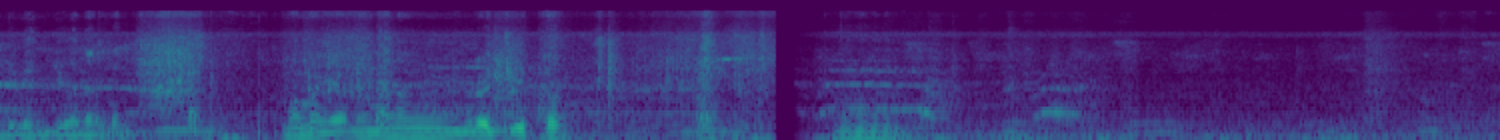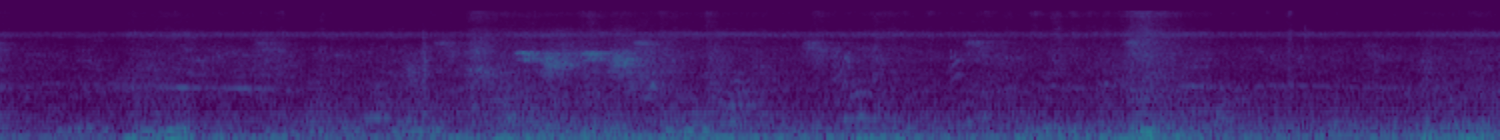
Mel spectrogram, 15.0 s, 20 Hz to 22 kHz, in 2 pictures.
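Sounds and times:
bird cooing faintly: 3.4s - 14.2s.

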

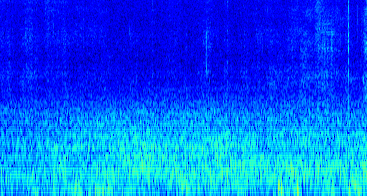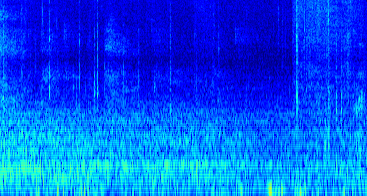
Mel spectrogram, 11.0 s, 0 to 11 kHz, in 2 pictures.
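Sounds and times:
footsteps and scuffling on grass: 0.0s - 7.4s, 9.8s - 11.0s
low outdoor background noise: 0.0s - 11.0s.

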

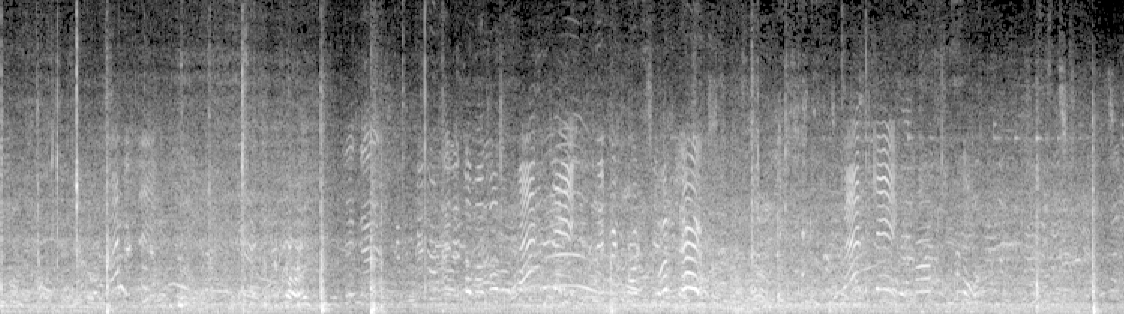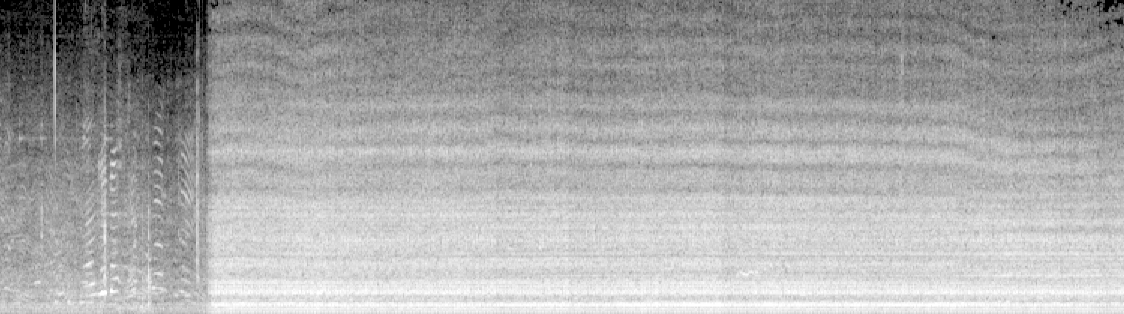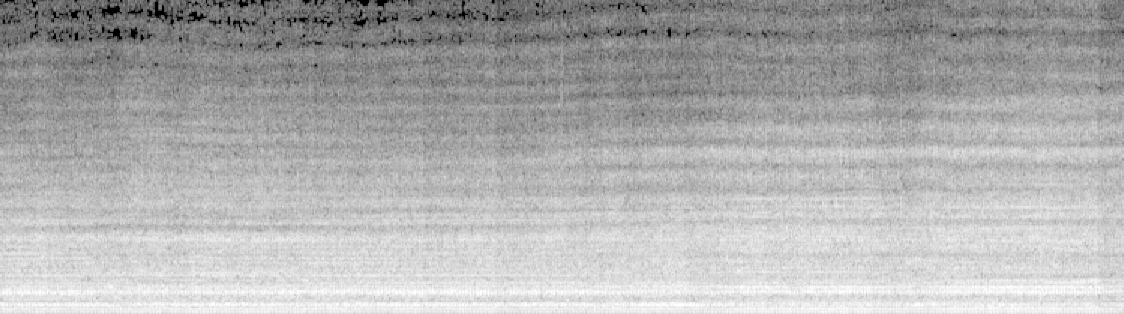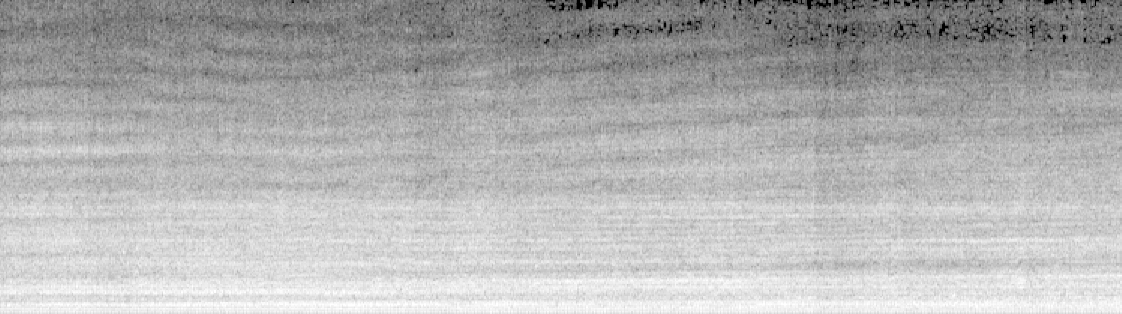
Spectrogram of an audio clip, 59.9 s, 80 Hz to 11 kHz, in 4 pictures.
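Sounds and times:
small petrol engine running: 0.0s - 59.9s.

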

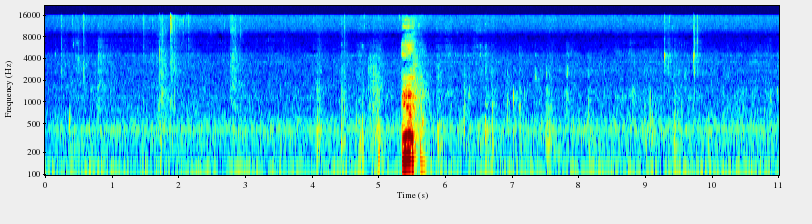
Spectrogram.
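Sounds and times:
person humming mm-hmm: 5.4s - 5.8s
chewing mouth clicks: 5.8s - 10.0s.

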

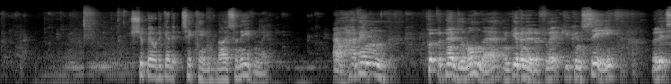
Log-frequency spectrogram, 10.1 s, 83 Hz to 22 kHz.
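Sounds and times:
clock ticking faintly: 0.0s - 7.0s.

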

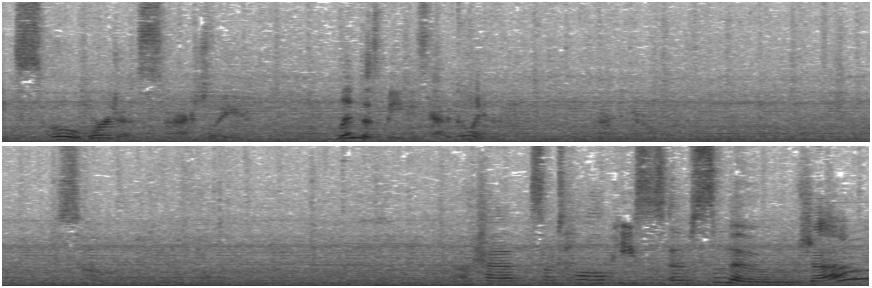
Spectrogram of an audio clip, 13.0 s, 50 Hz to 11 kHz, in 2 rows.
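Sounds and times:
faint steady whine: 0.0s - 13.0s
low hum of cooling units: 0.0s - 13.0s.

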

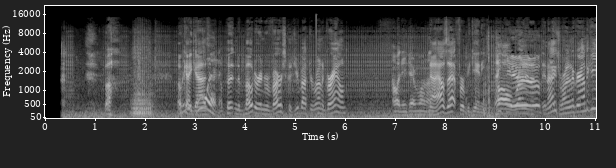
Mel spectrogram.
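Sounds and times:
outboard motor running: 0.4s - 11.0s
men laughing: 0.9s - 1.7s.

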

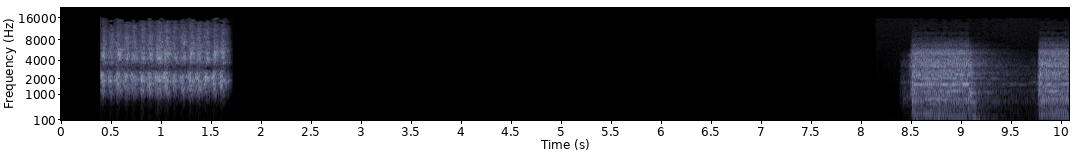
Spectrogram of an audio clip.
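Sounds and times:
harsh high-pitched fluttering noise: 0.4s - 1.7s.

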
